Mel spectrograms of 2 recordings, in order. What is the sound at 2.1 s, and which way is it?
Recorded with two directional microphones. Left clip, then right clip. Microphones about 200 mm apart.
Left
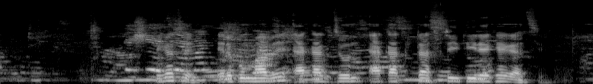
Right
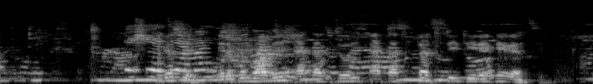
Speech, 50° left (ahead or behind).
